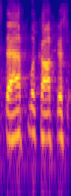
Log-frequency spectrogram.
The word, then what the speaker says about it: Staphylococcus: Methicillin-resistant Staphylococcus aureus. Like coccus, like cockroach, so I think I got it down.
